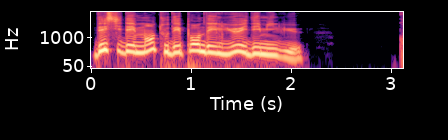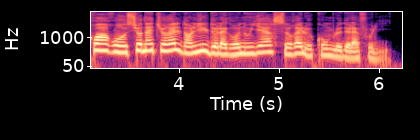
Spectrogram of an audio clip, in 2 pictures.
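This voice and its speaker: A woman reading a literary story aloud in an expressive, dramatic way. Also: medium pitch, fairly quick, dry recording, studio quality. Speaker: audiobook reader.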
